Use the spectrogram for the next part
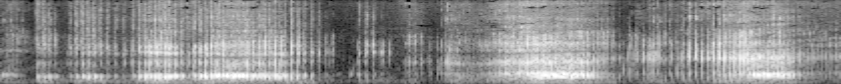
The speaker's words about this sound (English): We begin on the Australian island of Tasmania, where a giant seal is bringing laughter and joy to millions of people.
